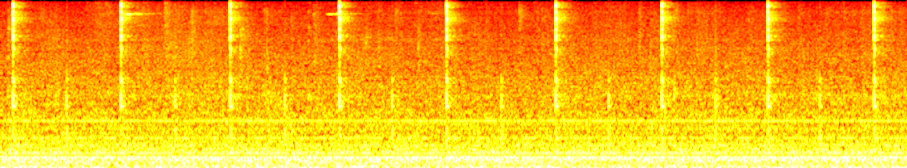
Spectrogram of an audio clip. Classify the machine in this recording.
valve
